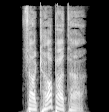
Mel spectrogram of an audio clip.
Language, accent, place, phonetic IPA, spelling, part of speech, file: German, Germany, Berlin, [fɛɐ̯ˈkœʁpɐtɐ], verkörperter, adjective, De-verkörperter.ogg
- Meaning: inflection of verkörpert: 1. strong/mixed nominative masculine singular 2. strong genitive/dative feminine singular 3. strong genitive plural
